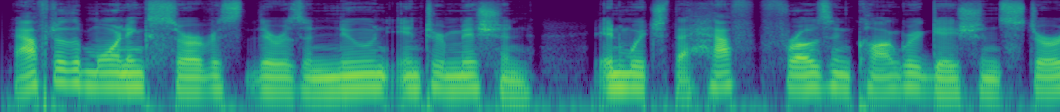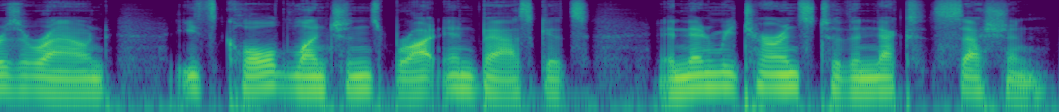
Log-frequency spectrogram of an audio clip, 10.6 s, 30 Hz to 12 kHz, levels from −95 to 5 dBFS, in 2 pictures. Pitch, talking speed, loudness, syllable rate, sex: 100 Hz, 170 wpm, -22 LUFS, 5.0 syllables/s, male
